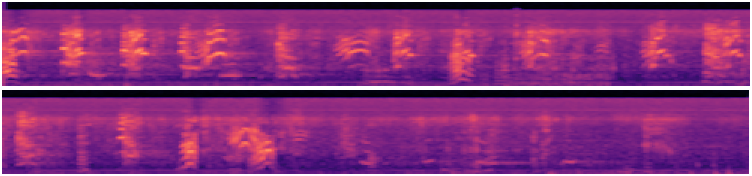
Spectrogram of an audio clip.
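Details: Dogs playing on a farm, barking in short bursts with some yelps, many overlapping barks over a steady low hum.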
